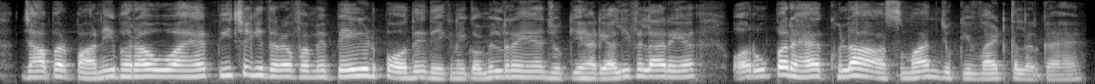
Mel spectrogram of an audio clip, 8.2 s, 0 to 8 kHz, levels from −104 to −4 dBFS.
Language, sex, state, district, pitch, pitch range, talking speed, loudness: Hindi, male, Bihar, Jahanabad, 180 Hz, 145-190 Hz, 250 wpm, -19 LUFS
